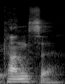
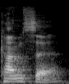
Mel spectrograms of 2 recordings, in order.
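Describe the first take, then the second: First: The first syllable ends in an 'ng' sound. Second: The first syllable ends in an 'm' sound. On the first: The speaker calls it right. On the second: The speaker calls it wrong.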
